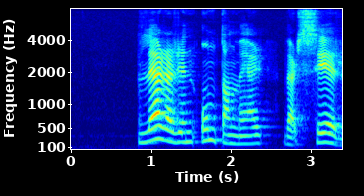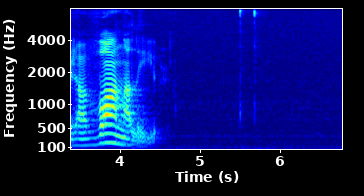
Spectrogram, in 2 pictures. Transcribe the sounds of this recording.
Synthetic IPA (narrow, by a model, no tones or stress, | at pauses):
læːɾaɾɪnʊnt̪anmæːɹʋɛɹseːɾaʋɑːnalɪ̰jʊ̰ɾ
